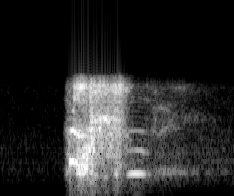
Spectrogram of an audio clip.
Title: high pitched sneezes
